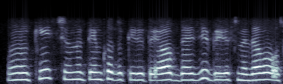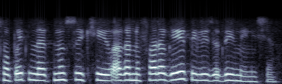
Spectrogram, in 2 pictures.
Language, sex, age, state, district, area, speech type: Kashmiri, female, 30-45, Jammu and Kashmir, Baramulla, rural, conversation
